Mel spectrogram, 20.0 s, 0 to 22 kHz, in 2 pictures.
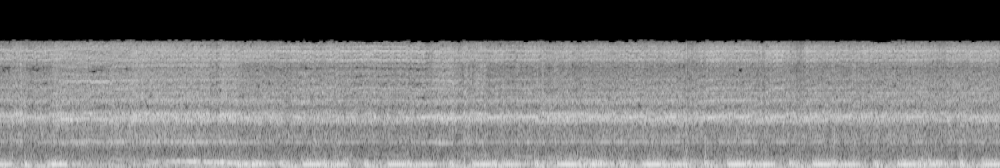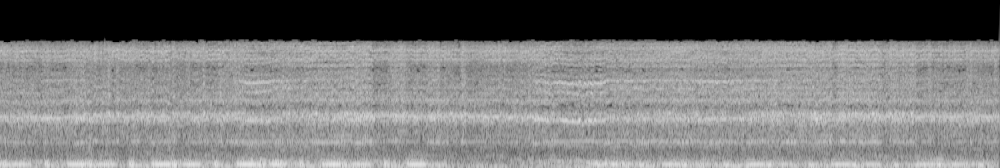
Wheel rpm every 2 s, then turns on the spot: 160, 170, 170, 170, 170, 170, 170, 170, 160, 170.
none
